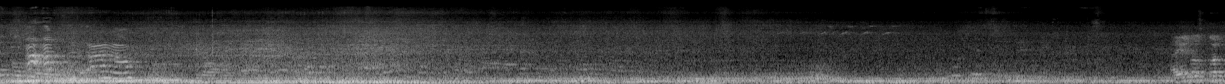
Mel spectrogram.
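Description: A steady low mechanical hum, with soft voices over it in the first second or two.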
